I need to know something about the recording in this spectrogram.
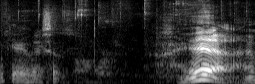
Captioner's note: voiceover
